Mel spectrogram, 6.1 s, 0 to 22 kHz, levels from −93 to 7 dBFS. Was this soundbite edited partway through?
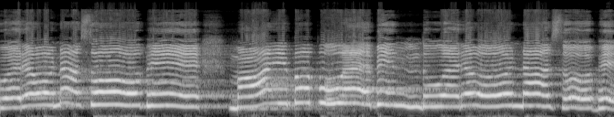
no; 0 cuts

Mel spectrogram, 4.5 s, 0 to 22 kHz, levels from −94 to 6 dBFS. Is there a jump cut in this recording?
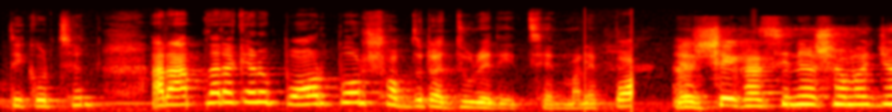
yes; 1 cut; at 3.2 s

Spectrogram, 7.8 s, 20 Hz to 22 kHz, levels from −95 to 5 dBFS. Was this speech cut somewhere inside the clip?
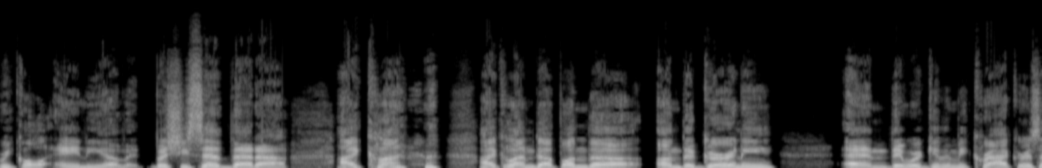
no; 0 cuts

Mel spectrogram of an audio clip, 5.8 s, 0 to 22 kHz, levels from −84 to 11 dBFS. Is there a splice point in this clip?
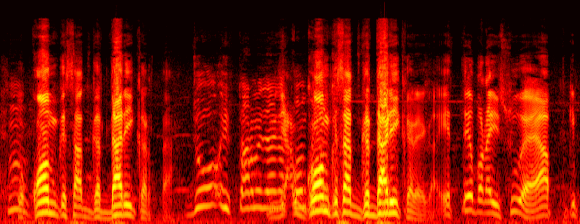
no; 0 cuts

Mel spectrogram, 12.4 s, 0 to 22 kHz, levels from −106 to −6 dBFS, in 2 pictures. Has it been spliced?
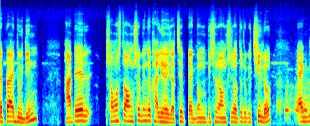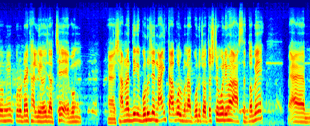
no; 0 cuts

